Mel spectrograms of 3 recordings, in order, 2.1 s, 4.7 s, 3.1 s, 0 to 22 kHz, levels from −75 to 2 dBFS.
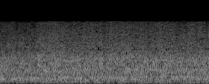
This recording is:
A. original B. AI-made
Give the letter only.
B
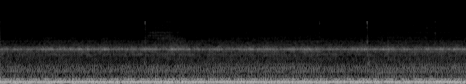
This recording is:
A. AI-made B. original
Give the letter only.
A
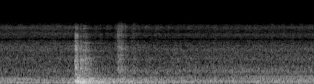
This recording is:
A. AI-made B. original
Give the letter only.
B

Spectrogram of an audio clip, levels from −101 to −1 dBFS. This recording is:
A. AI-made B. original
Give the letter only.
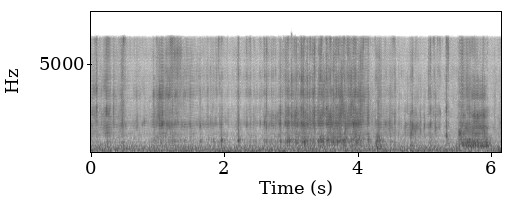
A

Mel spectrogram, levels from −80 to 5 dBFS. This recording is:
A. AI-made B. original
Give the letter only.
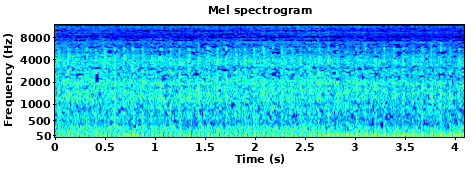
B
